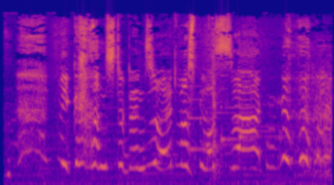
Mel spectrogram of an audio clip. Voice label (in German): Frau, Stimmproben; Seinfeld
